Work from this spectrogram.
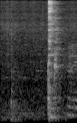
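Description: Dishes being set out on a table, a sharp clatter of plates or cutlery landing together in one brief close burst after quiet household background.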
